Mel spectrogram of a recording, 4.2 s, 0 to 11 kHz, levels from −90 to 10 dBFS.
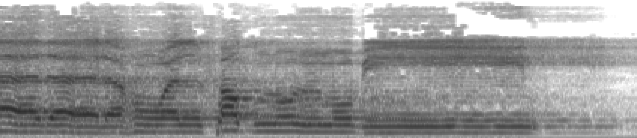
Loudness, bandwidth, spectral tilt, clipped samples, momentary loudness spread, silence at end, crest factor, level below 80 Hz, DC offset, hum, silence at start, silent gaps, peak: -14 LUFS; 10.5 kHz; -4.5 dB/octave; under 0.1%; 11 LU; 0.15 s; 14 dB; -58 dBFS; 0.3%; none; 0 s; none; -2 dBFS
